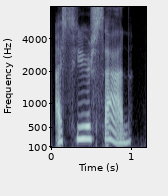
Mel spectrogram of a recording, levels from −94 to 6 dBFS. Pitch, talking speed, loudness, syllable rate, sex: 225 Hz, 200 wpm, -18 LUFS, 5.3 syllables/s, female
